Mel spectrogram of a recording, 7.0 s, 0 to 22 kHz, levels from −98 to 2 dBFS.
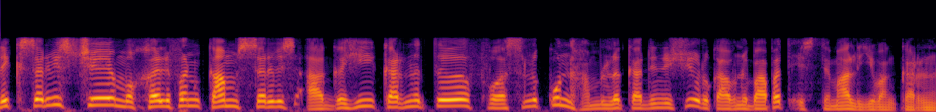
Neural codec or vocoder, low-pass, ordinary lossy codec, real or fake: none; 5.4 kHz; none; real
